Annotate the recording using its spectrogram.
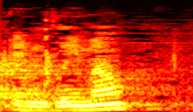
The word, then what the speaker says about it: Inglemo: My name is Michael R. Inglemo. That's how I've been pronouncing it since law school. It seems like it's been easier for the clients and as well as the law school teachers.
